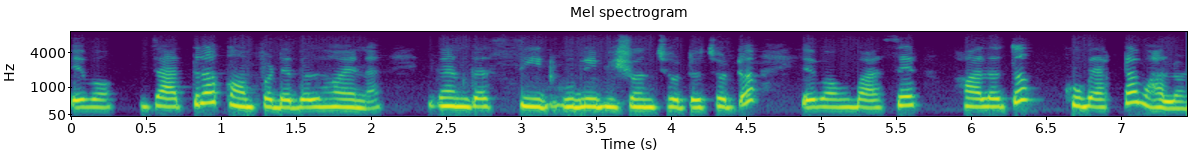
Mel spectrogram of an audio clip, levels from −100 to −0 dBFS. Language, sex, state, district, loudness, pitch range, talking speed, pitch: Bengali, female, West Bengal, Jhargram, -13 LUFS, 235-270 Hz, 170 wpm, 250 Hz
